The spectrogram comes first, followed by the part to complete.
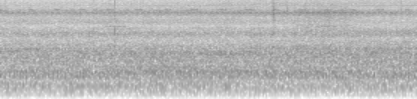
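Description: Fire trucks' engines running steadily, an even, unchanging mechanical noise.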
